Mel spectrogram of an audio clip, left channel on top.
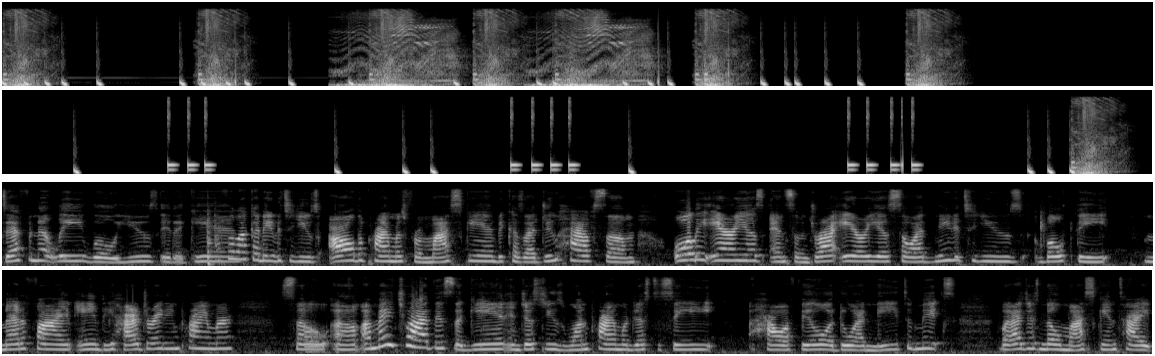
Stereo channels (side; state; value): both; different; correlation 0.00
